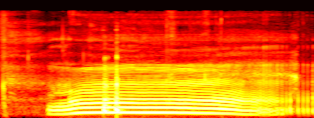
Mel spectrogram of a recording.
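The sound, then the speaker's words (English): A person imitates a cow with one long, steady, low moo lasting about two seconds, loud, tapering off at the end. “I'm gonna like a cow. Yeah, beef.”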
